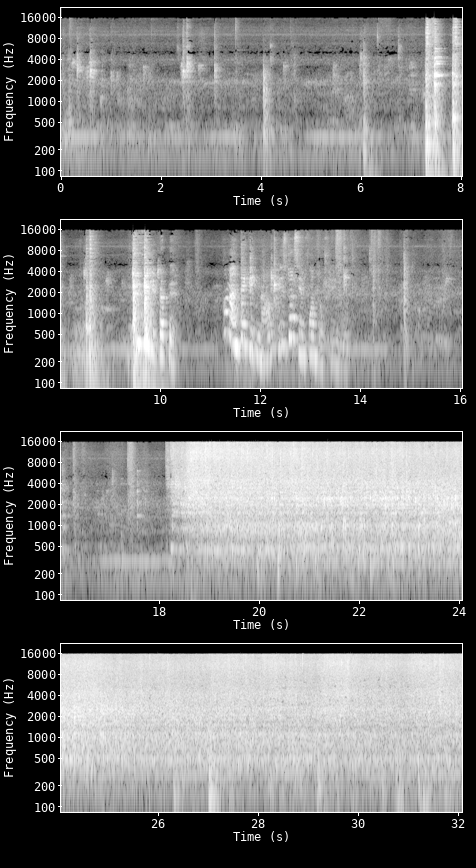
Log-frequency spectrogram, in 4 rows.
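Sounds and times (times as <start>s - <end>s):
food sizzling in hot oil: 18.1s - 32.0s.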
